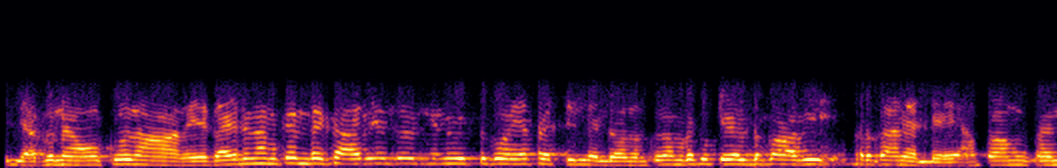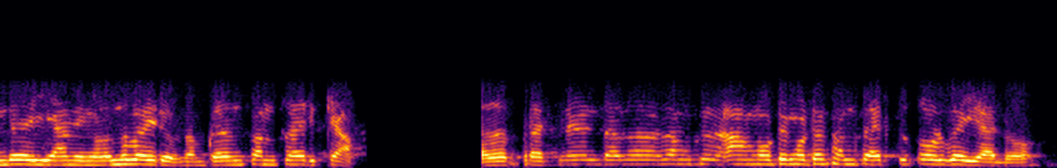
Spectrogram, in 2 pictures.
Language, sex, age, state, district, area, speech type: Malayalam, female, 45-60, Kerala, Malappuram, rural, conversation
